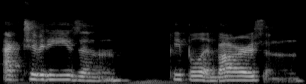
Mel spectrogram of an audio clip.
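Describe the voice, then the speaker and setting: A woman's voice: medium pitch, fairly even intonation, a little slow. A woman hosting a casual video-call chat, chatty and upbeat, laughing easily. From not from Spain, lives in Spain. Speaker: host.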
